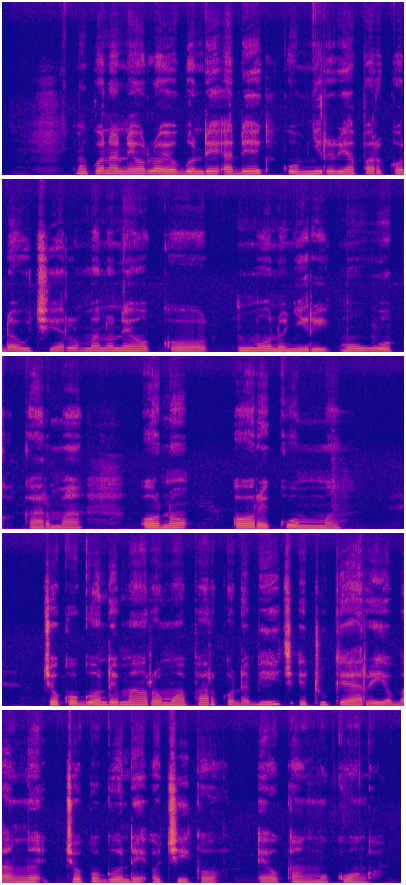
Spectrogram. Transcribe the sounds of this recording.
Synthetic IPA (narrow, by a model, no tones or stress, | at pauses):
mɔkwananɛɔlɔjɔɡondeʔadekːwomɲiɾiɾɪaparkɔdaut͡ʃjɛlmanɔnɛɔkɔ | monoɲiɾimowokːarma | ɔnɔː | ɾɛkwom | t͡ʃɔkɔɡondemaɾɔmɔaparkɔdabit͡ʃetukeaɾɪjɔbaŋt͡ʃɔkɔɡondeʔɔt͡ʃɪkɔ | ɛɔkaŋmɔkwɔŋɡɔ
